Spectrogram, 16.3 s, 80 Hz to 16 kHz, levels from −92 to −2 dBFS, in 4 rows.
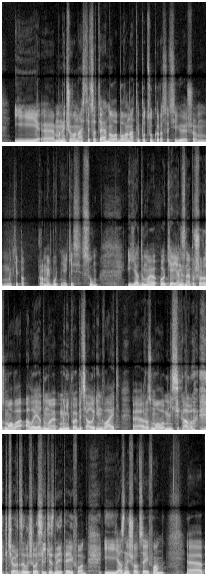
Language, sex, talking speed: Ukrainian, male, 190 wpm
